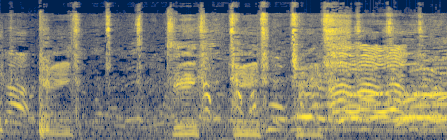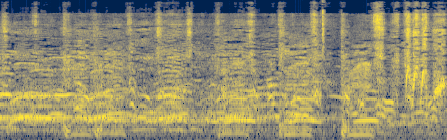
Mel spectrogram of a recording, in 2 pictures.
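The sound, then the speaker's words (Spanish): A crowd at a rap battle cheers and shouts together as time is called on a round, with loud voices rising over rhythmic, sharp claps that keep up a steady beat throughout, lively. “¡Aplauso, Río Quilombo!”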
